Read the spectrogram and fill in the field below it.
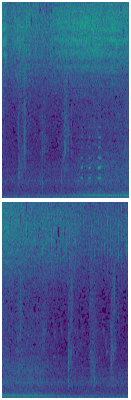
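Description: A car drives past on a road nearby.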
